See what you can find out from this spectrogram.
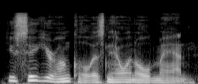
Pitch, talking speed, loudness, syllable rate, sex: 115 Hz, 270 wpm, -16 LUFS, 5.3 syllables/s, male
